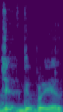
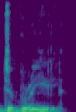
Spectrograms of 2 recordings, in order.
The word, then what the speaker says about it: Jibril: here he arrived gabriel it's not gabriel by the way it's jibril even muhammad he got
